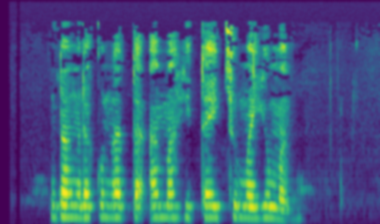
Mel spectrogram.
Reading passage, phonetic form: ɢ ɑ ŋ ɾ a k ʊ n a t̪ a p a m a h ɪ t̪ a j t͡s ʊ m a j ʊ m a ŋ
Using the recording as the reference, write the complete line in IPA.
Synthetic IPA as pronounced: ɢ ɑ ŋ ɾ a k ʊ n a t̪ a ʔ a m a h ɪ t̪ a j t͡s ʊ m a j ʊ m a ŋ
